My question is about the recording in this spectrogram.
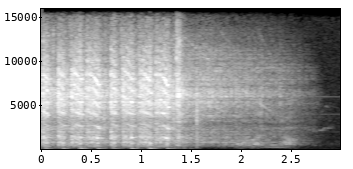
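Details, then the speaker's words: Mini Cooper S with a £100 used replacement engine just fitted (the original had zero compression in cylinder 1), first crank: strong, even starter churn near three beats a second that winds down without firing; healthy cranking. "That cranks over really well. I'm very impressed."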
